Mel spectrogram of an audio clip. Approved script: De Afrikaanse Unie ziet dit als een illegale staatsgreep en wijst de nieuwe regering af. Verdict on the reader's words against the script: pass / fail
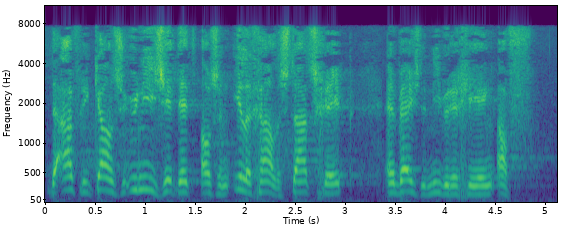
pass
